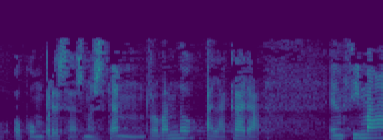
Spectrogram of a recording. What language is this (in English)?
Spanish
